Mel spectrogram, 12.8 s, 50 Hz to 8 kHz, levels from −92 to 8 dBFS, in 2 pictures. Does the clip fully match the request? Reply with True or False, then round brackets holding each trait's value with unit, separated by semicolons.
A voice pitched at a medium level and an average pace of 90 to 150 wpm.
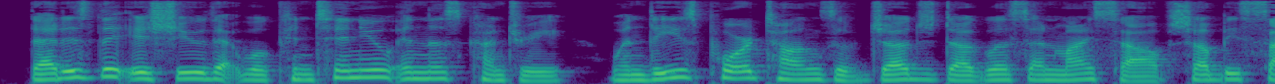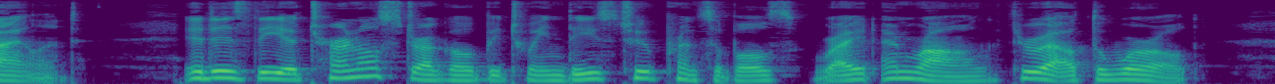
False (155 Hz; 175 wpm)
